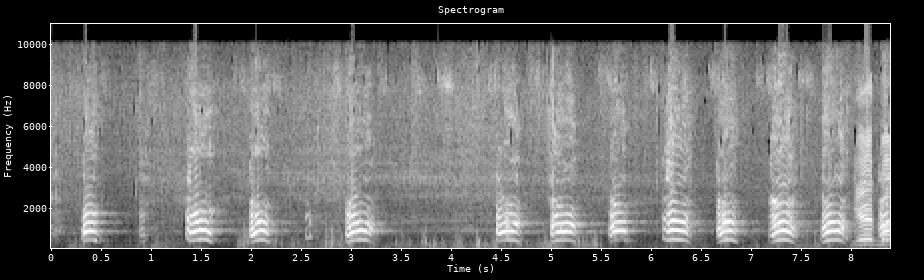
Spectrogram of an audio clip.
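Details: A coonhound named Slick barking up a tree while coon hunting, bawling chopped barks repeated roughly twice a second with uneven spacing, a man's voice urging him on between barks.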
